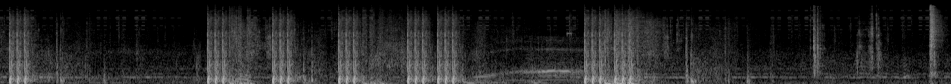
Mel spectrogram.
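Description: An MP5 submachine gun fires in a video game, rattling off several short rapid-fire bursts separated by brief pauses.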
